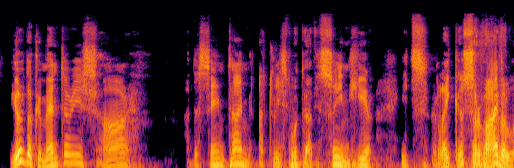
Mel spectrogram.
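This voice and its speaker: Someone with a Croatian accent speaks at a very slow pace with very wide pitch swings. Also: man. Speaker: journalist, interviewer. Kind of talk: on-stage interview. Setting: stage with audience at a fortress.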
